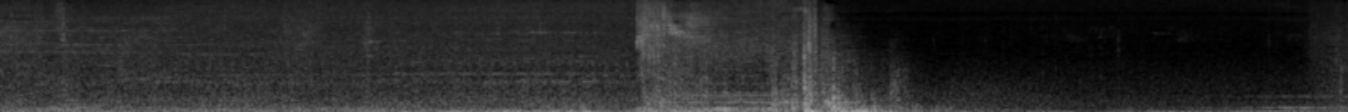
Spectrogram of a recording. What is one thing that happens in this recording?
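A glowing portal hums and swirls.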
